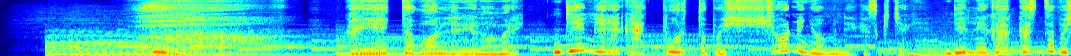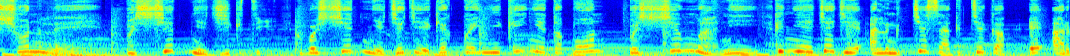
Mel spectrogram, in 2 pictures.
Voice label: HIV Spot Kupsabiny; Viral Load Suppression; radio spot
